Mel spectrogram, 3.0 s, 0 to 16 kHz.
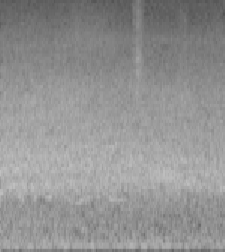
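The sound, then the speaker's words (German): Steady roadway rumble on a city street as an M21 line bus approaches, a continuous dense noise that stays at an even loudness with no distinct separate events. “Da kommt irgendwas. Da kommt ein Bus, Uke. Uke, da kommt ein Bus.”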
